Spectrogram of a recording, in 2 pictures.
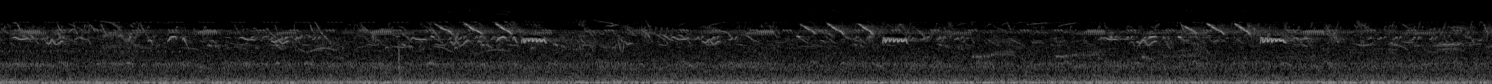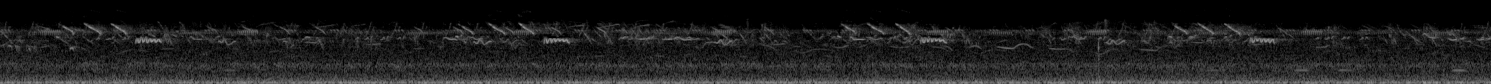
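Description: Birds chirping and calling in the bush: one short call repeats about every three to four seconds among clusters of quick falling chirps, over a steady low background rumble.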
